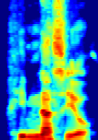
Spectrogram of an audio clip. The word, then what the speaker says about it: gimnasio: And then one is followed by an I as well, like in gimnasio.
